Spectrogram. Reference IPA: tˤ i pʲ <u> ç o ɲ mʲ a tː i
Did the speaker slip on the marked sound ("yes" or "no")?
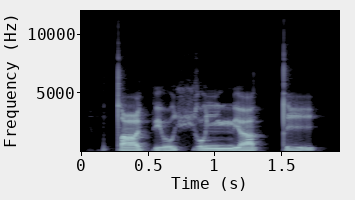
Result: yes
